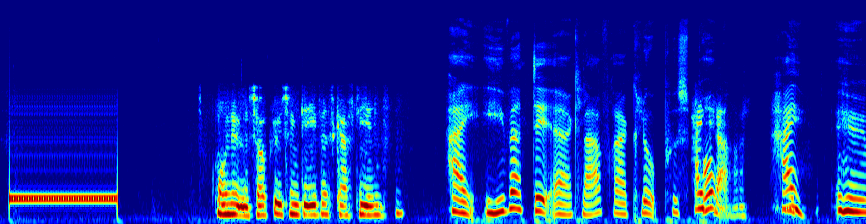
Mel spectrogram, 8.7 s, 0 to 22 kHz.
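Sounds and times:
steady telephone ringing tone of a call to a question line: 0:00.0 - 0:01.2
speech: 0:02.2 - 0:08.6.

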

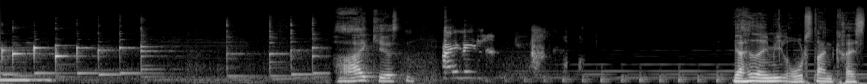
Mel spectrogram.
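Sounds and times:
phone ringtone with a quick bright electronic melody: 0:00.0 - 0:03.4
speech: 0:03.4 - 0:04.2, 0:07.4 - 0:08.6.

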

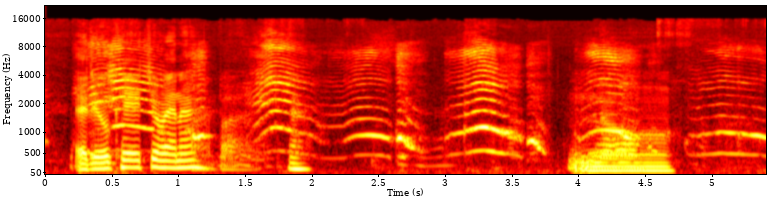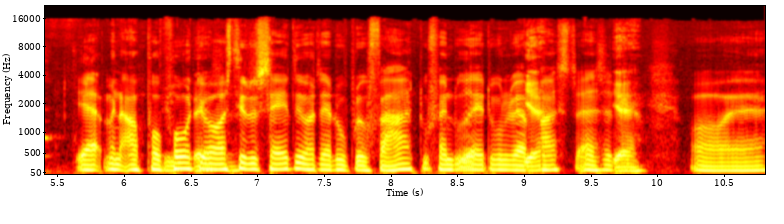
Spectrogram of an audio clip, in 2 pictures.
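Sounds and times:
newborn baby crying in wavering wails: 0:00.0 - 0:05.6
speech: 0:00.2 - 0:02.1, 0:03.9 - 0:04.8, 0:05.6 - 0:10.7.

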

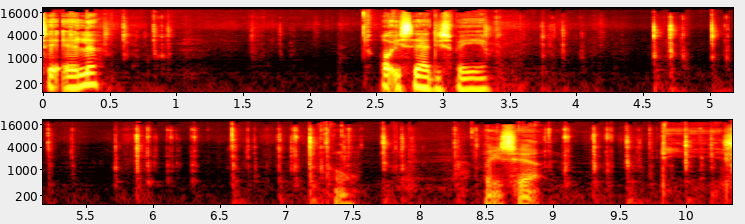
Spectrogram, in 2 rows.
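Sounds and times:
speech: 0:00.0 - 0:00.6, 0:02.6 - 0:03.5, 0:08.5 - 0:09.0
low hum: 0:00.0 - 0:10.3
typing on computer keyboard: 0:00.2 - 0:01.1, 0:03.2 - 0:10.3.

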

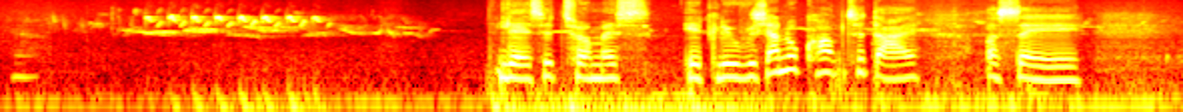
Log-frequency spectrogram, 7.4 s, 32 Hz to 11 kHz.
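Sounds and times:
low outdoor rumble: 0:00.0 - 0:07.3
common whitethroat singing scratchy chattering notes: 0:00.3 - 0:07.3
speech: 0:03.1 - 0:06.8.

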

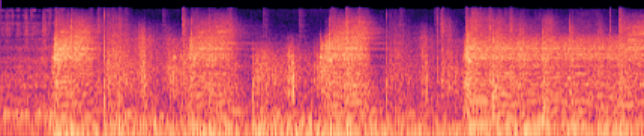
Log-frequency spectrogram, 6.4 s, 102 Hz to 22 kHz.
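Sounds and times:
heavy gunfire among trees: 0:00.5 - 0:06.4.

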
